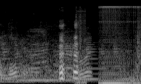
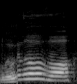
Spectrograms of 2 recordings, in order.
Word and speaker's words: Louisville: How would you come to Louisville?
